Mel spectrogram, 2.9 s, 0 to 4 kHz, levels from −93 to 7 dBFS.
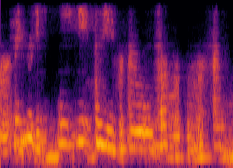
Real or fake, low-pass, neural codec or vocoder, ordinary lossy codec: fake; 3.6 kHz; codec, 44.1 kHz, 0.9 kbps, DAC; AAC, 24 kbps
